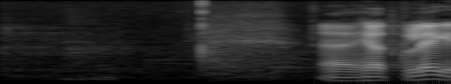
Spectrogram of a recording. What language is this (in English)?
Estonian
